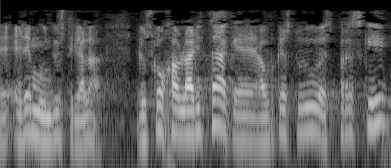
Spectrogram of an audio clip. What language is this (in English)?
Basque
